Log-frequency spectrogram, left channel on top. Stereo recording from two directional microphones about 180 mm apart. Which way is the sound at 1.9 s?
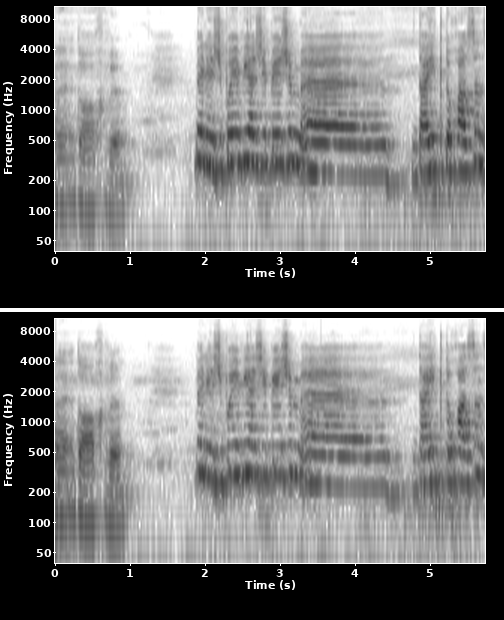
40° left (ahead or behind).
